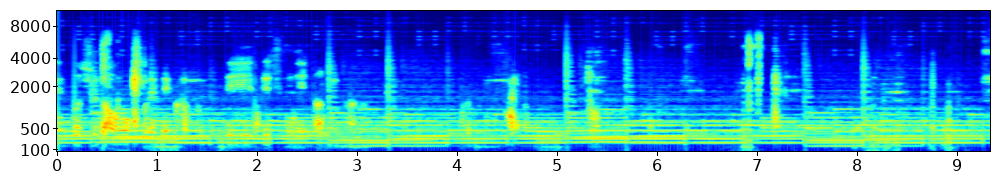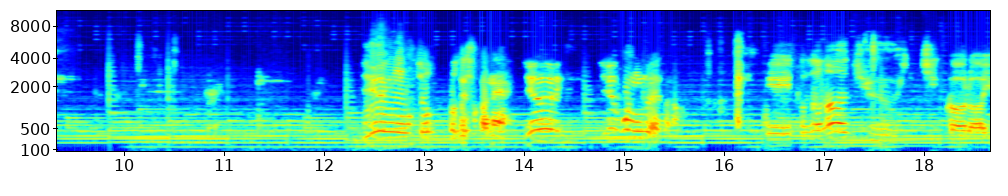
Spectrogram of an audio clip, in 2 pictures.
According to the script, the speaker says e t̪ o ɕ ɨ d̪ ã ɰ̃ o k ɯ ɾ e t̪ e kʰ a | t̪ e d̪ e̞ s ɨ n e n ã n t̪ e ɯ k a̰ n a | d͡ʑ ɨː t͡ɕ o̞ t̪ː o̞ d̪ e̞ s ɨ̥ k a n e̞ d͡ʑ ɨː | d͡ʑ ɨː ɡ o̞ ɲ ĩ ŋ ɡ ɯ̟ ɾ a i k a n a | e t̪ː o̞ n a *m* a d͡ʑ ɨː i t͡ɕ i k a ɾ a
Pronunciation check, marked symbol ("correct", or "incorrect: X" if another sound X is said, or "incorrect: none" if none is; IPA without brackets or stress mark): incorrect: n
